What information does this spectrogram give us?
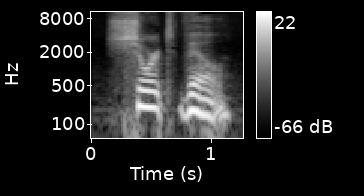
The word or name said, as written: Shortville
